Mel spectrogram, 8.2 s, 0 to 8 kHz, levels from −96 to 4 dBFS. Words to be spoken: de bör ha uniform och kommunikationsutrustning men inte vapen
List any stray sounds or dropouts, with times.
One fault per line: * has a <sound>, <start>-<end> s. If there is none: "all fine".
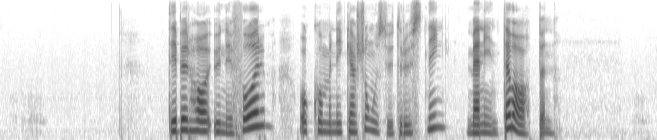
all fine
